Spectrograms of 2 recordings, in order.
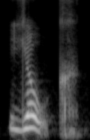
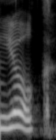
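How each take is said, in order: First: The L sound is left out. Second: The L sound is clearly pronounced. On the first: The speaker calls it wrong. "That's not how you say it" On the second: The speaker calls it right. "I'm pronouncing the L"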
